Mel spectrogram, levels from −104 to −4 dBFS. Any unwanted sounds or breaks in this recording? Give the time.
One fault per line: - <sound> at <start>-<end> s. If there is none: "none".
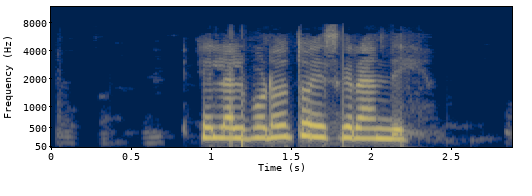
none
